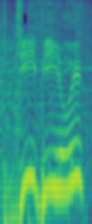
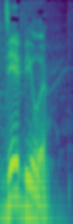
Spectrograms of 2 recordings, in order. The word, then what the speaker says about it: дебилы: Вы дебилы бюджетные. Две ошибки у человека. Во-первых, дебилы, а не дебилы.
